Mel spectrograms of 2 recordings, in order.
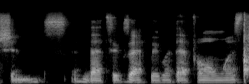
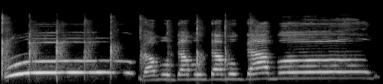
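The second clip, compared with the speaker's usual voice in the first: much higher, slow gobbling; high turkey gobble; 5 dB louder, slower than usual. Retold or imitated. Host imitates the turkey gobble.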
